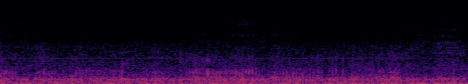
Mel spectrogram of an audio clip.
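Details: Young male Bengal cat, a rescued stray just over a year old, purring indoors while playing fetch, a game of interaction with people that he loves. A low, steady, continuous rumbling purr fills the moment over faint background hum.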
